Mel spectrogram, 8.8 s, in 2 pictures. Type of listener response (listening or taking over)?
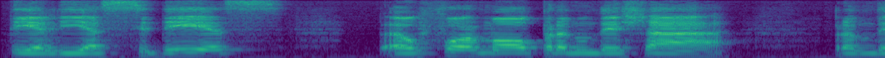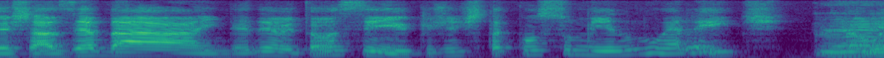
taking over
